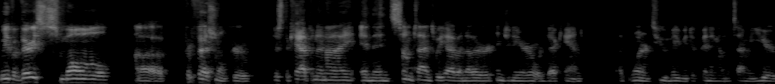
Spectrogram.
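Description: In a normal speaking voice with an American accent, a man talks at a medium pitch and a fairly quick pace, with ordinary pitch variation and a dry, close sound with no echo. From Central Oregon, US. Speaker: sailing ship first mate, Navy veteran. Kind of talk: interview chat.

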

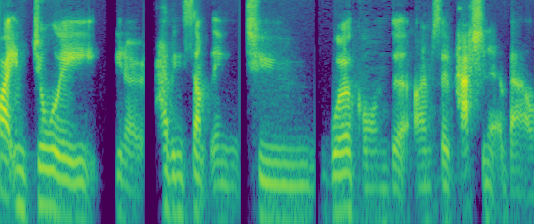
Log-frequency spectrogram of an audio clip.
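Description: This woman's voice is very deep and low in pitch. She talks at a fairly slow pace with hardly any pauses. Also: dry, close sound with no echo. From Australia. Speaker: DJ and music producer. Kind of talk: casual interview chat. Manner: casual, frequent fillers and laughs.

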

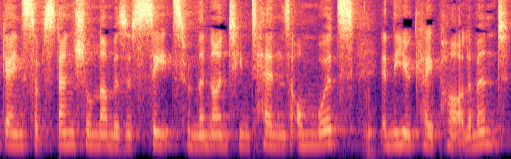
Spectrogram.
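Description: Noticeable background noise sits behind a woman speaking at a moderate pace with an English accent. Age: 40s. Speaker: historian. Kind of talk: lecture.

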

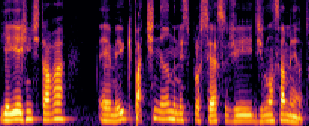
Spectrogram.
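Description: In a very clean recording with a silent background, a man of fairly high pitch talks at a moderate pace with fairly even intonation. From Brazil, Rio Grande do Sul (Porto Alegre). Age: 20s. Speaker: digital marketing specialist. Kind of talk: casual interview.

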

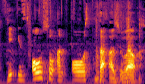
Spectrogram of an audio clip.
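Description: A somewhat breathy voice in a Ugandan accent, with very wide pitch swings. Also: man. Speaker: podcast and radio-style music host. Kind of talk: radio DJ patter between songs, greeting listeners and introducing tracks. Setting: recorded podcast/radio show, music played between talk. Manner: animated, hyped-up and enthusiastic, exclaiming over the next track.

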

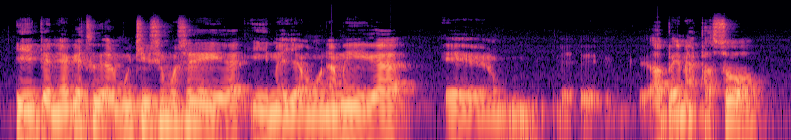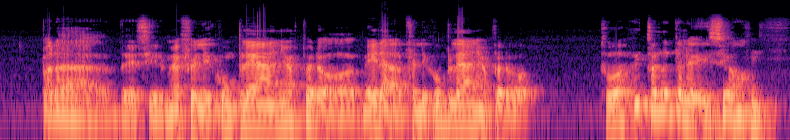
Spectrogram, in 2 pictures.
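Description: Pitch swings very widely while loudness stays very even, at a moderate pace. Noticeable background noise runs underneath. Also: man, fairly high pitch for a man. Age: 40s. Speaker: podcast co-host. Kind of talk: casual conversational discussion.

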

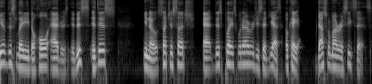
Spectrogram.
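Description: Captured in a very clean recording with a silent background and a dry, close sound with no echo, a man uses a plain, everyday voice at a fairly quick pace with ordinary pitch variation. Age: 20s. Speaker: podcast co-host. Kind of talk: casual chat among friends.

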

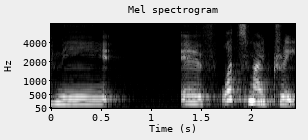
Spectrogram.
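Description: A woman speaks with a non-native accent and a fairly high voice. Her pace is very slow. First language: not English. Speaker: language learner podcaster. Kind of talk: personal monologue. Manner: halting, with repetitions.

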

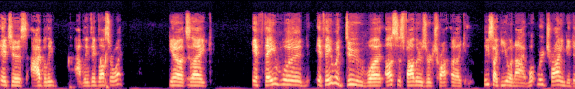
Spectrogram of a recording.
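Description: With a Southern US accent, a man speaks at a high pitch and a moderate pace, showing ordinary pitch variation and taking long, frequent pauses. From US South (north Florida, near Tallahassee). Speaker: podcast host. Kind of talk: casual interview chat.

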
